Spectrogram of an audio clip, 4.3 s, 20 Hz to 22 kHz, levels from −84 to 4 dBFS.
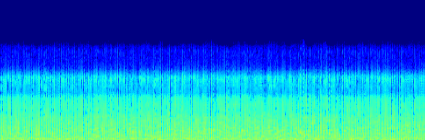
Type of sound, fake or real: fake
